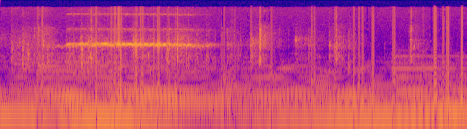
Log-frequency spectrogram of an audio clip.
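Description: Soft background music of sustained low notes and held chords under the pause in the sermon, with a thin high note held briefly near the start.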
